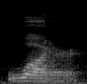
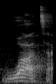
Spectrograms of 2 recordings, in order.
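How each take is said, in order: First: The middle T becomes a soft D. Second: The middle T is pronounced fully. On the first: "an American is more likely to say water" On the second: "A British native speaker is more likely to say water, really pronounce the T fully"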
